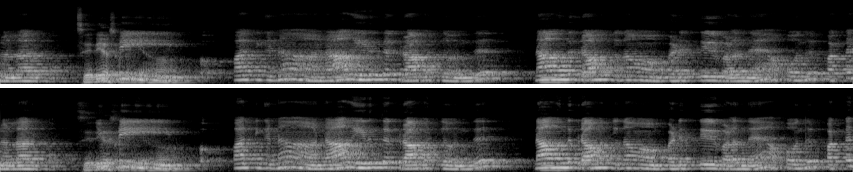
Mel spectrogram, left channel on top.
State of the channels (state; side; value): normal; both; correlation 0.54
